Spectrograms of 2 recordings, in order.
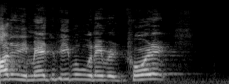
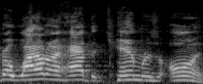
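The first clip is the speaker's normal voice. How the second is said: usual speaking voice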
